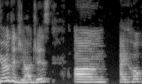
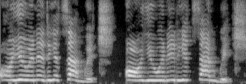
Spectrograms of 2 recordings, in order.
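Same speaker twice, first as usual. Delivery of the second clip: high, loud, repeated screaming; 9 semitones higher, 6 dB louder than usual. Retelling a TV chef judging a contestant, imitating Gordon Ramsay screaming.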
